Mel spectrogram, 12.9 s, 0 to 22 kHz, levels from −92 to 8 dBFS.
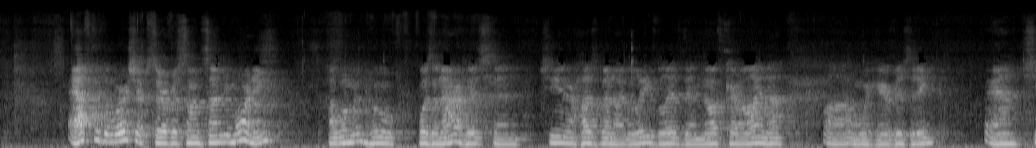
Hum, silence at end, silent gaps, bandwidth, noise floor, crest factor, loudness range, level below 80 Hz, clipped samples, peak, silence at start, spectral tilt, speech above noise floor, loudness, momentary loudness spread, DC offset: none; 0 s; none; 6.4 kHz; -51 dBFS; 20 dB; 4 LU; -50 dBFS; under 0.1%; -6 dBFS; 0.05 s; -9.5 dB/octave; 26 dB; -26 LUFS; 9 LU; under 0.1%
